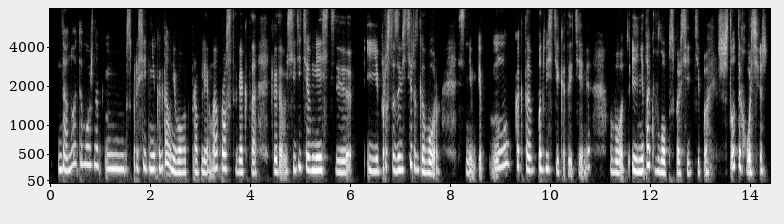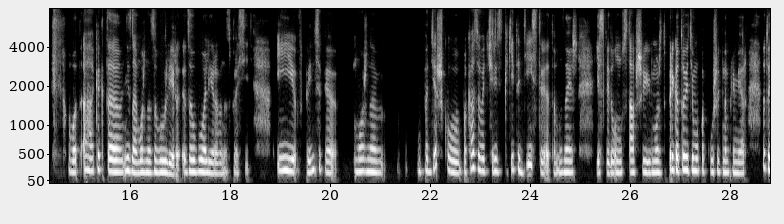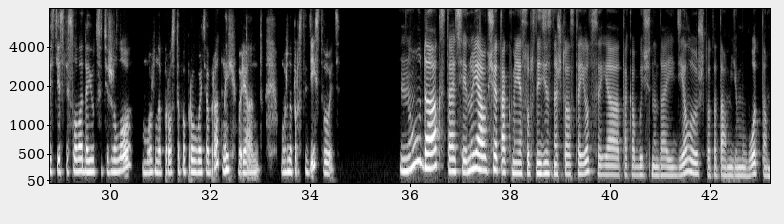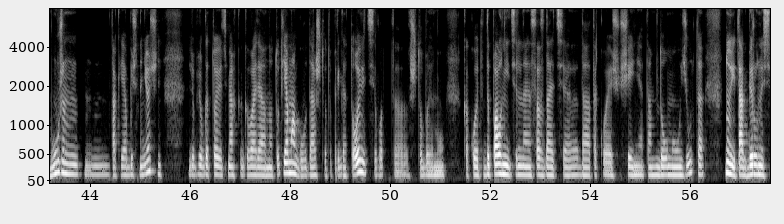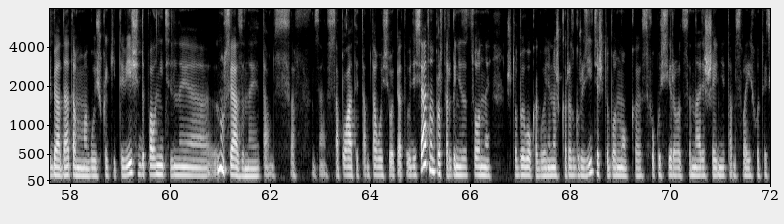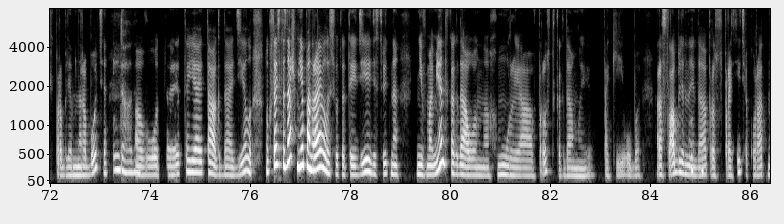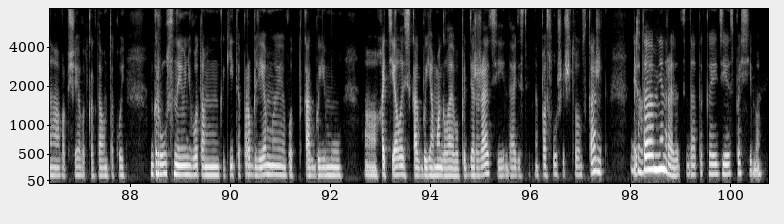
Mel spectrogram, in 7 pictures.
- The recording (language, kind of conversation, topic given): Russian, advice, Как поддержать партнёра, который переживает жизненные трудности?
- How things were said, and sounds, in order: tapping; chuckle; stressed: "грустный"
